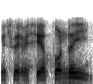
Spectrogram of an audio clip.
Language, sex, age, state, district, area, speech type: Malayalam, male, 18-30, Kerala, Thrissur, rural, conversation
